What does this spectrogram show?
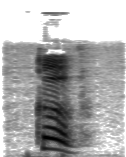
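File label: "кӧв", Komi-Zyrian, female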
